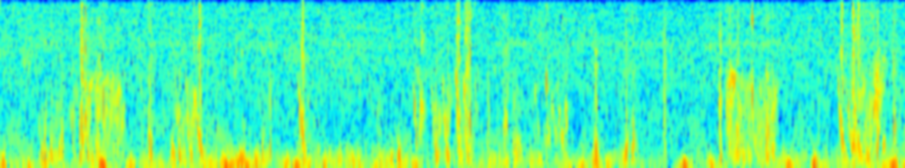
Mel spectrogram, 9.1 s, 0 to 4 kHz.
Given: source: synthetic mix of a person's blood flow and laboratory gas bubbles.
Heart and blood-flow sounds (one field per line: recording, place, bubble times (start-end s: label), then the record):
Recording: Doppler ultrasound of blood flow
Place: subclavian vein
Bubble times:
0.37-1.26 s: bubbles
1.48-1.56 s: bubbles
1.72-2.07 s: bubbles
2.41-2.46 s: bubbles
2.59-2.73 s: bubbles
2.96-3.10 s: bubbles
4.12-4.78 s: bubbles
4.98-5.23 s: bubbles
5.32-5.70 s: bubbles
6.21-6.38 s: bubbles
7.17-7.21 s: bubbles
7.24-7.78 s: bubbles
8.34-9.00 s: bubbles
From the record:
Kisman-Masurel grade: 243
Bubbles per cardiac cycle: several, 3 to 8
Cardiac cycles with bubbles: 100%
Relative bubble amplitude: loud (0.450 to 0.775)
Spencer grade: 3 (all of the cardiac periods contain showers or single bubble signals, but not dominating or overriding the cardiac motion signals)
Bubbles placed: anywhere in the cardiac cycle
